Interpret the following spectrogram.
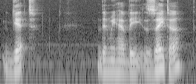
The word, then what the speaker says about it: Zeta: then we have the Zeta The Zeta is pronounced with a DZ sound as in Z then we have the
